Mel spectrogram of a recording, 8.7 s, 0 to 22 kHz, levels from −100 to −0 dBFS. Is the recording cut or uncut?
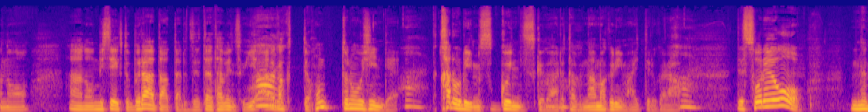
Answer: uncut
